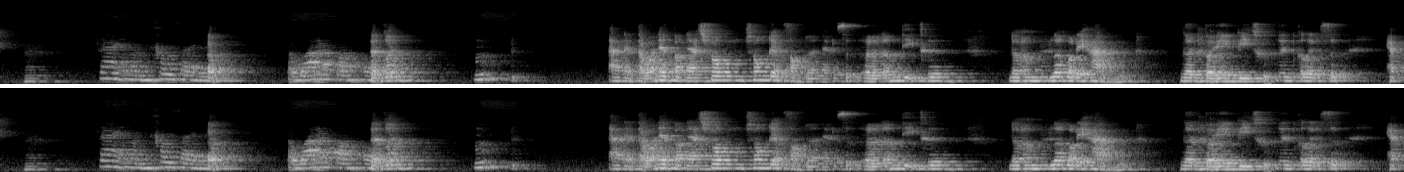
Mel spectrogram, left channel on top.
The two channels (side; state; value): both; normal; correlation 0.86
